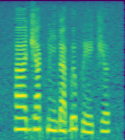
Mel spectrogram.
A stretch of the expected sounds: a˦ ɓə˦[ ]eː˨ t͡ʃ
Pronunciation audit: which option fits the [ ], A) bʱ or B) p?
B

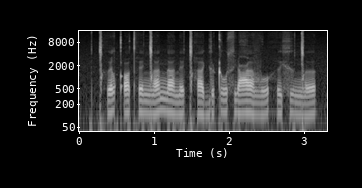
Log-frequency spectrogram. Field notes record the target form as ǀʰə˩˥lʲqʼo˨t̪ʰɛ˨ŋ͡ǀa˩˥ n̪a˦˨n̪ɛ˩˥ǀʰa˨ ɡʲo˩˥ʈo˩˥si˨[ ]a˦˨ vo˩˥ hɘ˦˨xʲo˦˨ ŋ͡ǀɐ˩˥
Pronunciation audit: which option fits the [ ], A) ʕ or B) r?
A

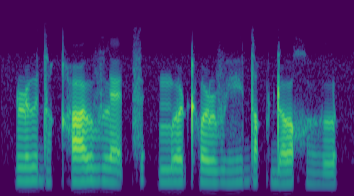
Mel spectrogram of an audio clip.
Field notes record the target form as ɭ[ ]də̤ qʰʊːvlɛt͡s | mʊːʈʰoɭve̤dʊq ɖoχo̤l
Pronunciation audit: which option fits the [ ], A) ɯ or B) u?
A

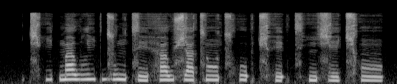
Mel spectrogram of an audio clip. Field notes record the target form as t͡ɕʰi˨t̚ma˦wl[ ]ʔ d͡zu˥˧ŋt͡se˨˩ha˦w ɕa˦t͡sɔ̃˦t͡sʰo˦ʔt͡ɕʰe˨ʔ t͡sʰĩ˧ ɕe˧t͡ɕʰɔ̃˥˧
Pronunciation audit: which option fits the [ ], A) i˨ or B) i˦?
B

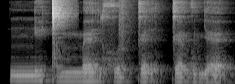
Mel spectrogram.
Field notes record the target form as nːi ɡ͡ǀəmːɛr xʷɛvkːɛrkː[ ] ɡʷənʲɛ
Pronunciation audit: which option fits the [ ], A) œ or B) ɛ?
B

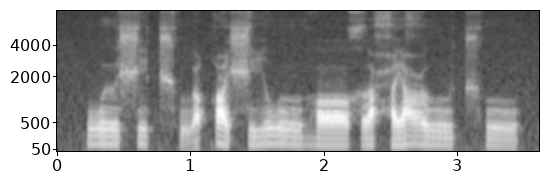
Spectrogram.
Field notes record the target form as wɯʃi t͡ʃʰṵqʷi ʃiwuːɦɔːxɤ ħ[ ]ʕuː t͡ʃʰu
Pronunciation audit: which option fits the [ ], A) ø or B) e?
B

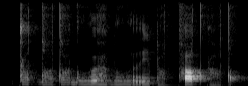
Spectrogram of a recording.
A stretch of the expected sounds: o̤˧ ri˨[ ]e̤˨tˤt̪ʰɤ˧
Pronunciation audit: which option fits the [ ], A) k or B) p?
B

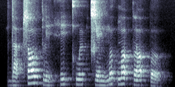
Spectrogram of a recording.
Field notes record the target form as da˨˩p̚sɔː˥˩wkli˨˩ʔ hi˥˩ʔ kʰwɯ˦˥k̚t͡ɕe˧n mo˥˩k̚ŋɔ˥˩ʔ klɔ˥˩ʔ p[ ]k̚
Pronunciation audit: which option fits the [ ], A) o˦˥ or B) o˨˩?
B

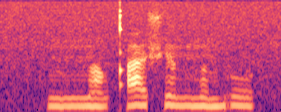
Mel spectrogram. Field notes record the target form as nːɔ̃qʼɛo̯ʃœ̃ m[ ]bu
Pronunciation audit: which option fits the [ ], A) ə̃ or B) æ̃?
A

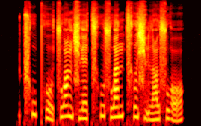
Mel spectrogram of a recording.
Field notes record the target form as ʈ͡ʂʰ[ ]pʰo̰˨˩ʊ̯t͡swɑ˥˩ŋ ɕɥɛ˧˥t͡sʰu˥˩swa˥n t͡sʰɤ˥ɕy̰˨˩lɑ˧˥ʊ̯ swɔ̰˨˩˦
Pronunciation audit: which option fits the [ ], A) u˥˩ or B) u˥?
A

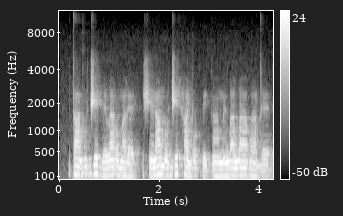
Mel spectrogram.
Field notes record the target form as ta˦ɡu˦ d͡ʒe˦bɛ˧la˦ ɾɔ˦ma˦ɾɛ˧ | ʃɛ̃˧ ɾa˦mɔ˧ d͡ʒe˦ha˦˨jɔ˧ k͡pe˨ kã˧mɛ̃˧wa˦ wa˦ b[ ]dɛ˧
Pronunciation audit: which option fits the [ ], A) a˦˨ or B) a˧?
A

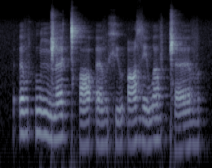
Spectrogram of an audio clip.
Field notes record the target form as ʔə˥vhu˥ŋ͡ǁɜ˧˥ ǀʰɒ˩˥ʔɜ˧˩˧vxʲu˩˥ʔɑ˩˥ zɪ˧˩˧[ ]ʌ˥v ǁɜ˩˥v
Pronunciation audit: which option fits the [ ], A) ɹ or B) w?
B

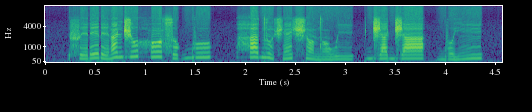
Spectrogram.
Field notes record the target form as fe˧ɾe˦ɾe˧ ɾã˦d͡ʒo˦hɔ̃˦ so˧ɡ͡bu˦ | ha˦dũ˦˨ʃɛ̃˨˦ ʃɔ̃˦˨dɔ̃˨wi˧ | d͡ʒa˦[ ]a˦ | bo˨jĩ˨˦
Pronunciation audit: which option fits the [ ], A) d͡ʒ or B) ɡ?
A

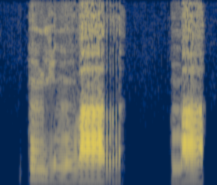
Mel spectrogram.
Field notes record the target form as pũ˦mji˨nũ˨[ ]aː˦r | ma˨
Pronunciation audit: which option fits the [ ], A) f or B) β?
B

